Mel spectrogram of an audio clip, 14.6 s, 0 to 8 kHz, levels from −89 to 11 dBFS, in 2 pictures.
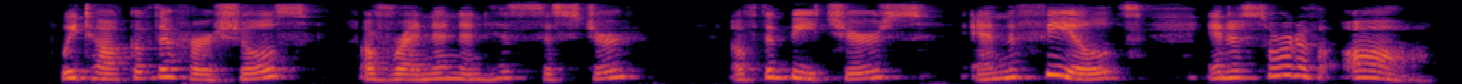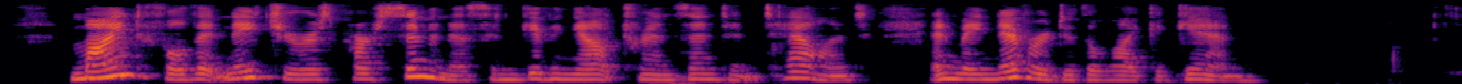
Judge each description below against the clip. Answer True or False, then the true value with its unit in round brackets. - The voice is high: True (195 Hz)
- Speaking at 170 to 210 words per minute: False (155 wpm)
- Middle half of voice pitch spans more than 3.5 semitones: True (5.1 semitones)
